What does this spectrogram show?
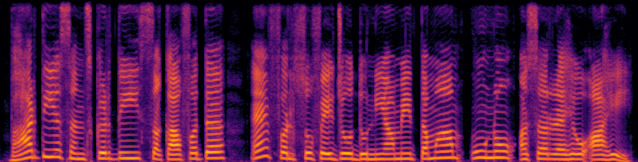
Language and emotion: Sindhi, neutral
